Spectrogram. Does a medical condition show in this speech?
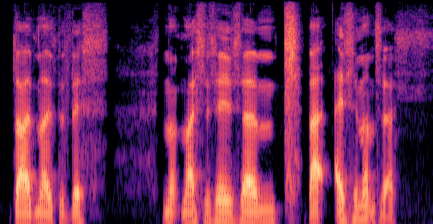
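Yes: tongue cancer surgery.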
